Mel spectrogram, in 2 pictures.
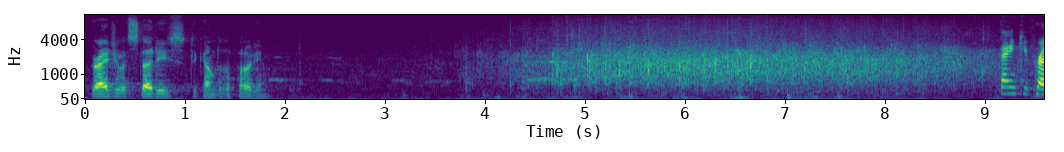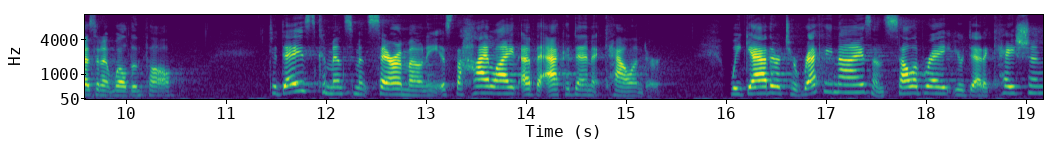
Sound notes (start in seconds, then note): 6.8 applause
